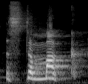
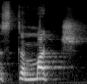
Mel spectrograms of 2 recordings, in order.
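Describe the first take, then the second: First: The word ends with a k sound. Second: The word ends with a ch sound. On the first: The speaker calls it right. "The last sound is k" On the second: The speaker calls it wrong. "It is not stomach"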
